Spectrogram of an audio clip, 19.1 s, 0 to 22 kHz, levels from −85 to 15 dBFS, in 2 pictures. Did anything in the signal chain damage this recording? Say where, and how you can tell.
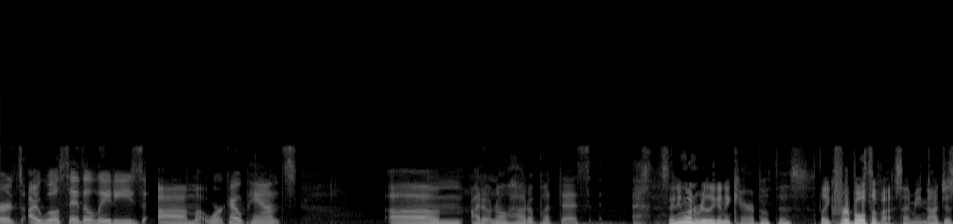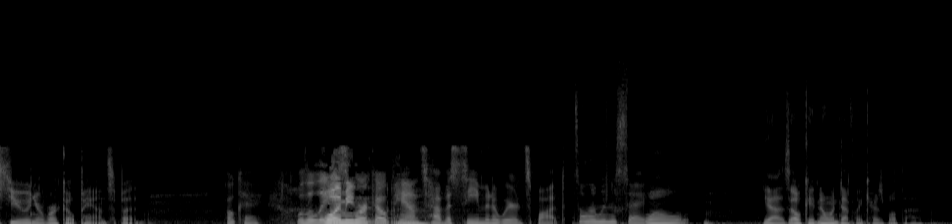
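Yes. Input switched to a poorer device, at capture, from 0 to 15.25 s. The speech stops at 7.6 kHz over its own faint noise floor. An 80 ms gap before "all I'm going to" follows, then the band opens and level shifts about 5 dB, likely a narrower microphone or headset profile.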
